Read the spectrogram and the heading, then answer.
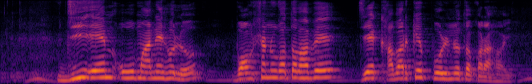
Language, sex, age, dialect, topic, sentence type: Bengali, male, 25-30, Northern/Varendri, agriculture, statement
